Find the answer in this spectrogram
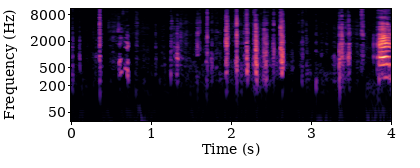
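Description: Fingers picking at and prying open a perforated cardboard advent-calendar door: a run of irregular small clicks, taps and crinkles, busiest about halfway through.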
